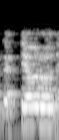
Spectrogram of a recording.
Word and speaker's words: गत्यावरोध: में सही लगता है, लेकिन ये इसका सही उच्चारण गत्यावरोध है।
